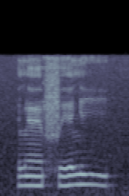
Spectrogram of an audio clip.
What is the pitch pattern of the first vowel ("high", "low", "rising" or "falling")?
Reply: low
